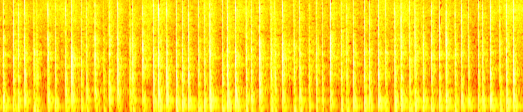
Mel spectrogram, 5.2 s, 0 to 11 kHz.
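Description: Fingertips and short nails tap fast on the labeled side of a hollow blue plastic spray bottle, making about 39 quick, dry taps in a steady rapid run. Each tap is short and hollow-sounding, with a low body thump under a brighter click and almost no ring.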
